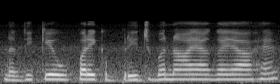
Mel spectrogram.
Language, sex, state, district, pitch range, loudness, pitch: Hindi, female, Haryana, Charkhi Dadri, 220-230 Hz, -15 LUFS, 230 Hz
